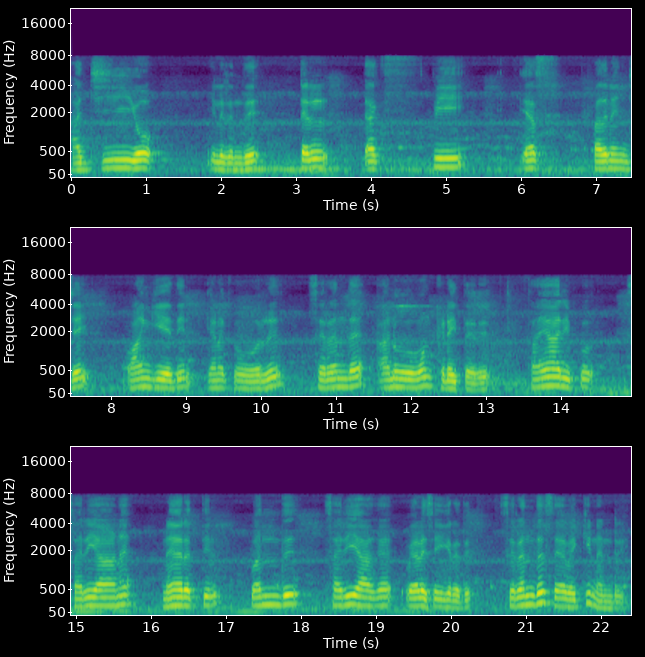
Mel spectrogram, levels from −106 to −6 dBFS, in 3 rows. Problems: constant background noise, background conversations at intervals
